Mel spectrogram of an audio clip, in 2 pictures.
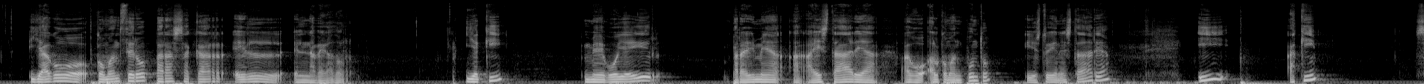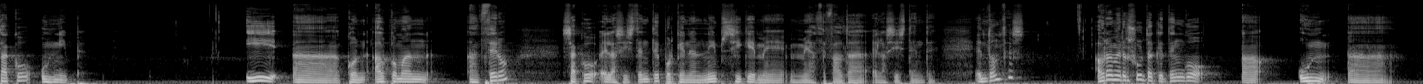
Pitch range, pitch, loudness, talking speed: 105-125 Hz, 110 Hz, -22 LUFS, 135 wpm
